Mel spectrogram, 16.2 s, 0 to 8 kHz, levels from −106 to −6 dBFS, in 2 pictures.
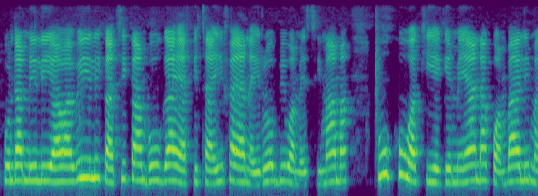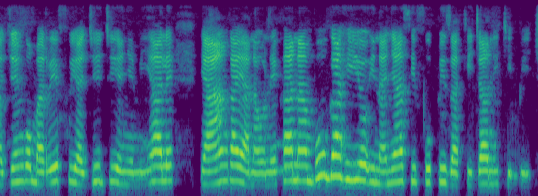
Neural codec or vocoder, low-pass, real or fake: vocoder, 24 kHz, 100 mel bands, Vocos; 7.2 kHz; fake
